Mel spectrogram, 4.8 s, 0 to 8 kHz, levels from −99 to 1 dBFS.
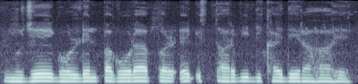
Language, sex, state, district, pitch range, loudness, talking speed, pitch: Hindi, female, Arunachal Pradesh, Lower Dibang Valley, 115-120 Hz, -16 LUFS, 135 wpm, 115 Hz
